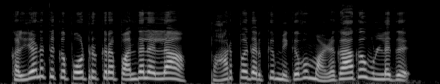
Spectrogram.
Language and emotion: Tamil, happy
